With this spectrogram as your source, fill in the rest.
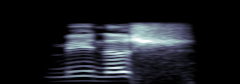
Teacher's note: نون کو ہم ڈائریکٹ ملائیں گے شین سے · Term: حروف شمسی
